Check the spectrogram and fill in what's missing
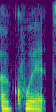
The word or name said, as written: acquit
